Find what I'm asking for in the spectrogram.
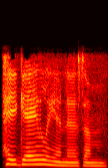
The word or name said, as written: Hegelianism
